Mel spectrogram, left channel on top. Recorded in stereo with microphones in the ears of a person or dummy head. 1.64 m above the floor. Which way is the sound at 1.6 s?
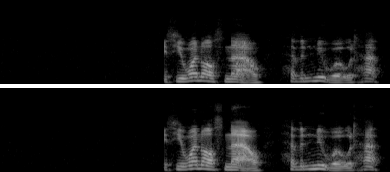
10° left (ahead or behind).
